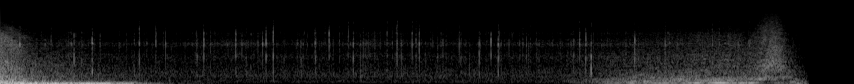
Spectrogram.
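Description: Sound effects from an animated fire intro. A low explosion-like rumble fades out over the first second or so, followed by sparse crackling like burning fire. A low rumble then builds up with a rising whoosh near the end and cuts off suddenly.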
